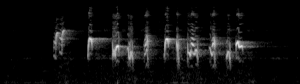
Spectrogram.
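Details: Stripe-throated bulbul decoy song: one lively phrase of about ten quick, bubbly warbled notes, rising and falling, delivered in roughly two seconds against a quiet background.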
